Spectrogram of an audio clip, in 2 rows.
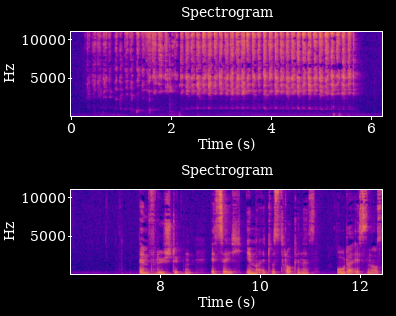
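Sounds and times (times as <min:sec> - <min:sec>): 
toothbrush scrubbing against teeth: 0:00.3 - 0:05.7
speech: 0:07.6 - 0:12.4.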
